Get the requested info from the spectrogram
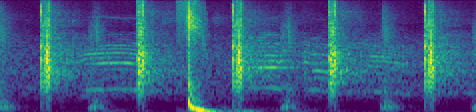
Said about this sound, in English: I wonder if everybody can put their hands together for me like this one.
